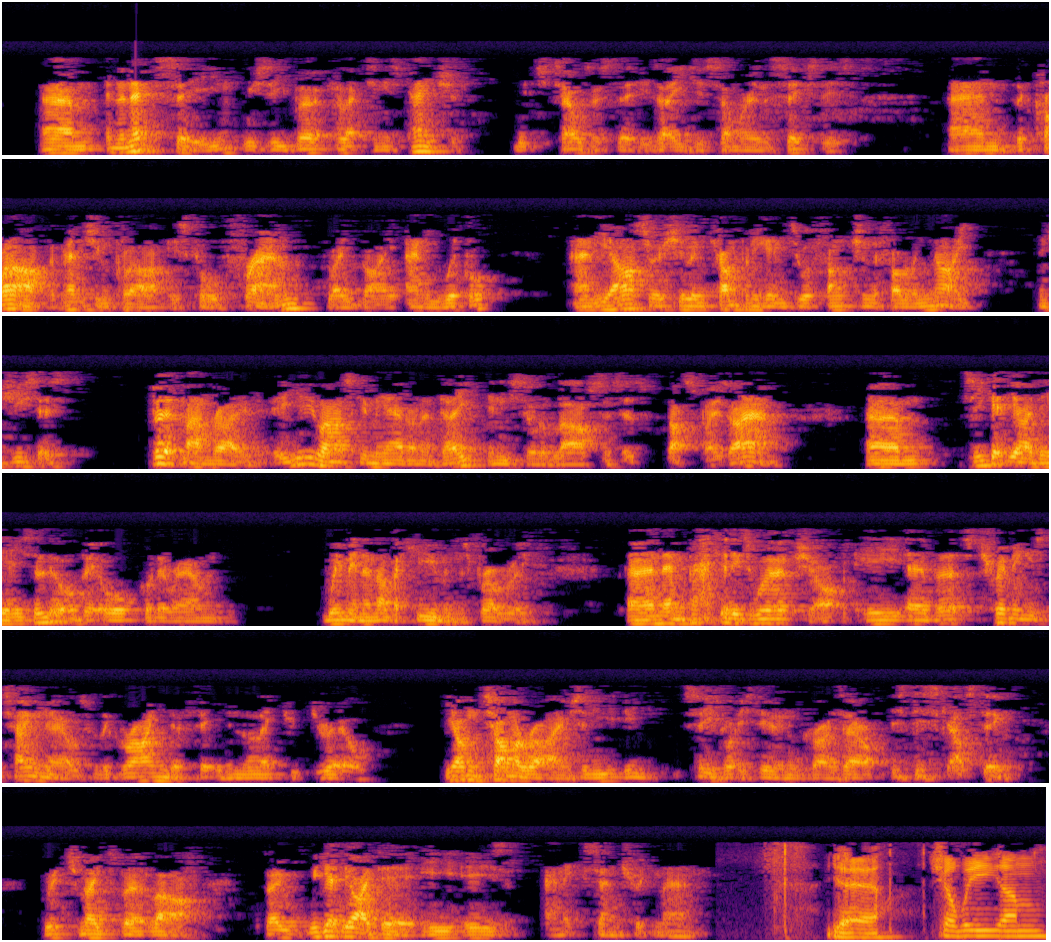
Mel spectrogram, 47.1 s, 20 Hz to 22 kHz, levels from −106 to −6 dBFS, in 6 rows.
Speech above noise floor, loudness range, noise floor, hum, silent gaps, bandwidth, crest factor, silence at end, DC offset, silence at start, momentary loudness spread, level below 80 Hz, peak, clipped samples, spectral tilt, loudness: 57 dB; 6 LU; -81 dBFS; none; none; 5.2 kHz; 24 dB; 0 s; under 0.1%; 0.3 s; 14 LU; -56 dBFS; 0 dBFS; under 0.1%; -8.5 dB/octave; -24 LUFS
